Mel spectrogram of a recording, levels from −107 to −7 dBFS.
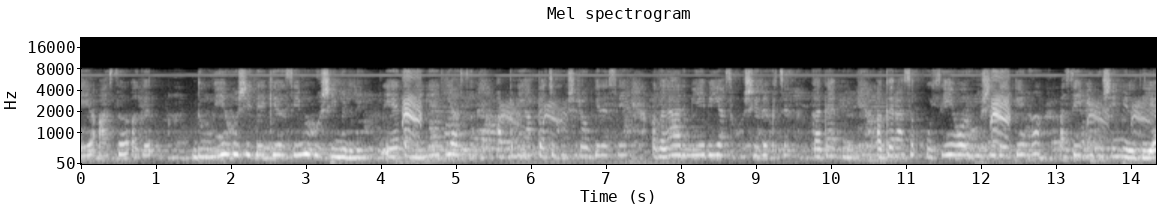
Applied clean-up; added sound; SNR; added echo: none; Bird; 12 dB; reverberation time 0.9 s.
